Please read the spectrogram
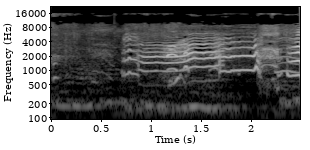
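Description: A high-pitched squeal of laughter, starting a little under a second in and held steady for about a second, from someone who has just dropped into a foam-block pit.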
